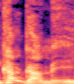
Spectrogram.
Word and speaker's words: Kagame: Kagame, yeah.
